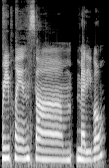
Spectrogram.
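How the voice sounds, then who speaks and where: A woman's voice: mid-range voice, fairly even intonation, slow, clear, resonant tone, soft background music. A woman from Canada live streaming, chatting casually with viewers in a cute, bubbly anime-streamer manner. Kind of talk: casual livestream chat with viewers.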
